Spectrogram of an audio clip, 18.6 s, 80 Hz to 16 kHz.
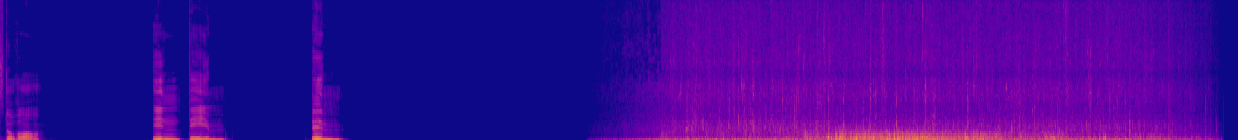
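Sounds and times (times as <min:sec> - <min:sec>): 
speech: 0:00.0 - 0:00.7, 0:02.3 - 0:03.4, 0:04.7 - 0:05.2
steady rain pouring down: 0:09.0 - 0:18.4.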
